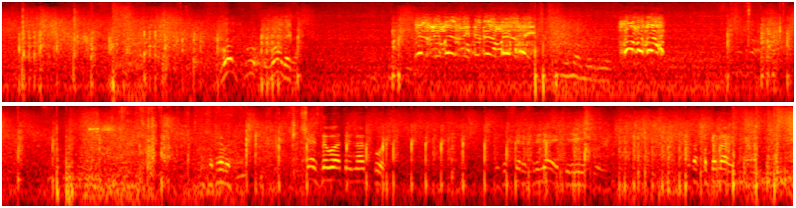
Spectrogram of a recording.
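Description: Rifle shots crack sharply nearby.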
